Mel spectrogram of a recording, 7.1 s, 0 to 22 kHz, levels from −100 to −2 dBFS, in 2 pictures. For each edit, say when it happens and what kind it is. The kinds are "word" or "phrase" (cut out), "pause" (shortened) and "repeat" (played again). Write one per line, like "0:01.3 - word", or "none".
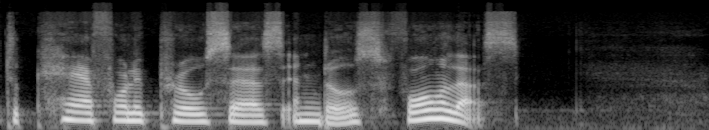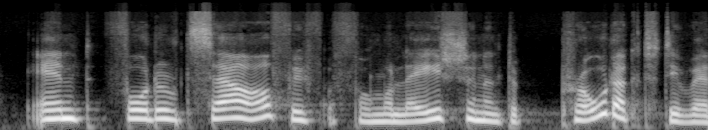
0:01.6 - word
0:04.1 - pause
0:04.4 - word
0:05.1 - phrase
